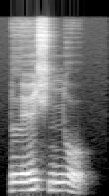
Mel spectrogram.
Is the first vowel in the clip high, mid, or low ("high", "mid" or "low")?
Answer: mid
